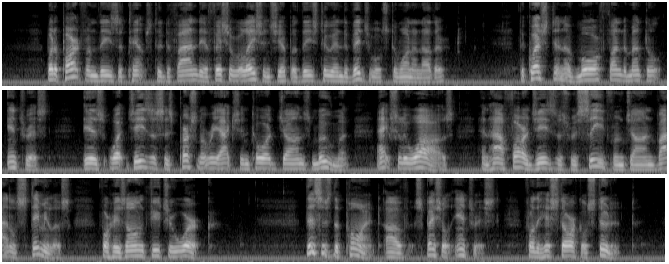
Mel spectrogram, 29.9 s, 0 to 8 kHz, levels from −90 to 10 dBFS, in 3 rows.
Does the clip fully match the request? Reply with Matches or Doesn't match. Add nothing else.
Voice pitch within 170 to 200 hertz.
Doesn't match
